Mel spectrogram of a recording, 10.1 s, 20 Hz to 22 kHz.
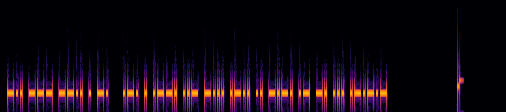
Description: Morse code, heard as a keyed tone, about 28 wpm, 700 Hz. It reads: DOZEN REPUBLICANS.
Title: Pangram Challenge v2 - 28wpm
